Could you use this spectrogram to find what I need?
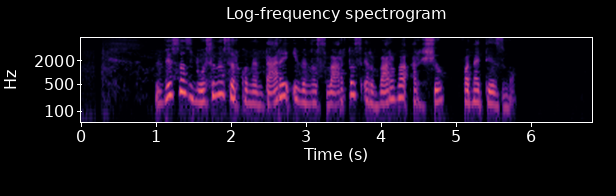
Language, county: Lithuanian, Vilnius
